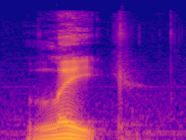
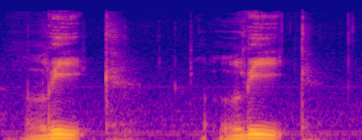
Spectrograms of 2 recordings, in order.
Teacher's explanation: the a a oh comparing a with e both are front tense vowels however a is a mid vowel and e is a high vowel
